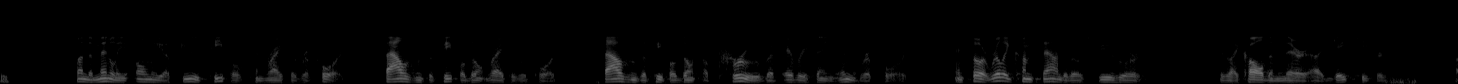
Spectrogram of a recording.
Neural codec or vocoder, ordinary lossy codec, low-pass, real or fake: none; Opus, 32 kbps; 3.6 kHz; real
